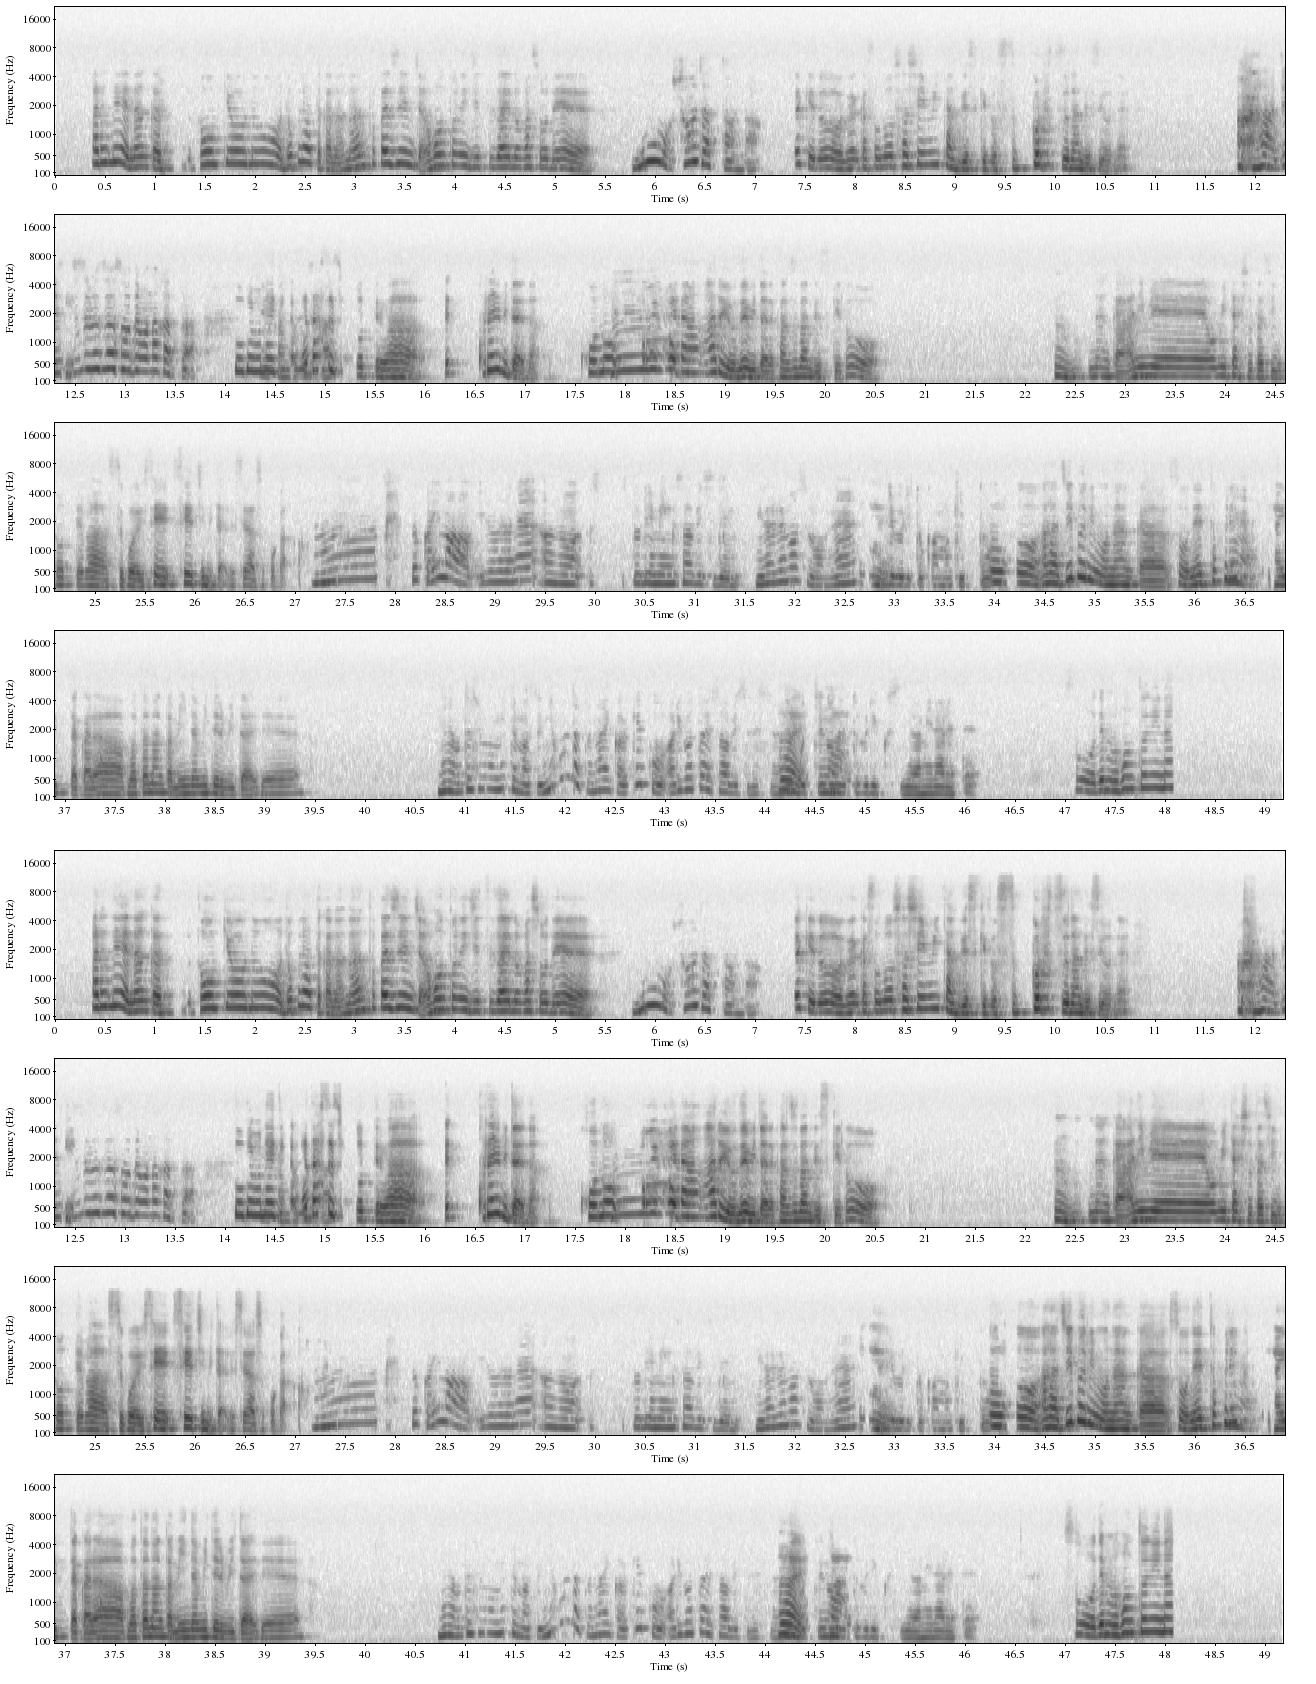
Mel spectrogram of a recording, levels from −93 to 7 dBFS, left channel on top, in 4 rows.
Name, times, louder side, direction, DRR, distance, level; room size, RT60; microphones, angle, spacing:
voice 1, 0.4-5.4 7.4-10.8 11.9-12.0 14.1-17.2 17.6-20.6 22.3-27.0 32.8-33.1 34.0-36.4 36.8-39.4 44.1-44.9 47.1-48.1, right 4 dB, 80° right, 0.5 m, -27 dB
voice 2, 5.8-7.1 11.8-13.9 14.3-15.1 17.9-18.5 27.2-30.0 30.4-34.0 36.3-36.6 40.7-46.1, left 2 dB, 65° left, 1.2 m, -34 dB
head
